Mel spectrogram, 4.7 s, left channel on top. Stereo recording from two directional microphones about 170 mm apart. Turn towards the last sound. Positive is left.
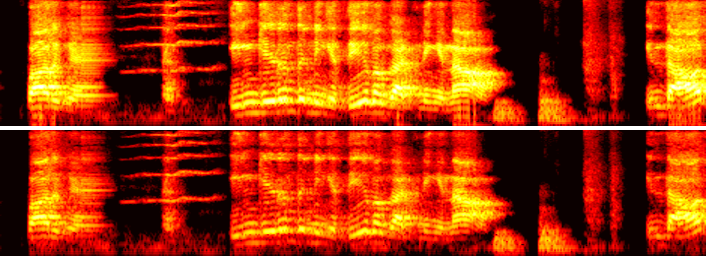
turn(degrees=15)  # may be behind; listen again after turning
